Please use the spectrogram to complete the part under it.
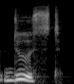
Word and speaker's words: دوست: With both phrases, to say them properly in the manner in which they are written, you would pronounce the T in the word dust. So, dustet doram and "dusam dori. But in conversation, the second T gets dropped, so it sounds like دوست دارم and دوسم داری.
